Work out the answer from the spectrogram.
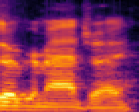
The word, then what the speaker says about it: Magi: okay yeah ogre Mai there's a bunch of different ways to say ogre Mage that's just I feel like the least offensive way to say his name is his name is ogre Magi like that's mag calling him ogre McGee is just fun okay so it's like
